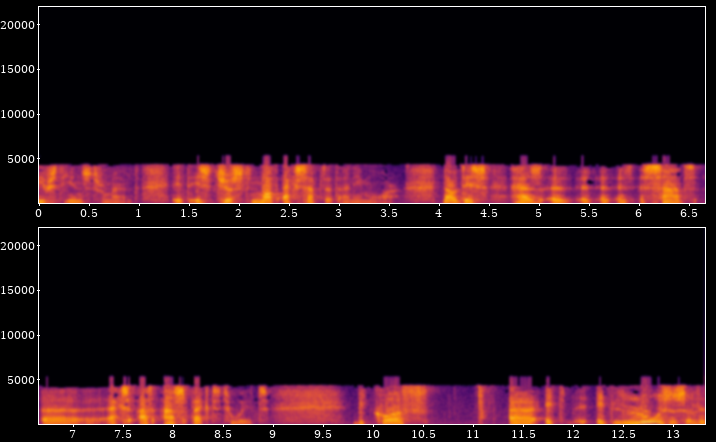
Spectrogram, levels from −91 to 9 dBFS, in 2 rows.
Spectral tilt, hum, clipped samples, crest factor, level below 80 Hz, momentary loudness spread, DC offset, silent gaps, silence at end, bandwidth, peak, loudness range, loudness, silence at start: -6.5 dB/octave; none; 0.8%; 12 dB; -48 dBFS; 15 LU; 0.4%; none; 0 s; 5.4 kHz; 0 dBFS; 3 LU; -12 LUFS; 0 s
